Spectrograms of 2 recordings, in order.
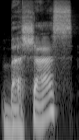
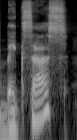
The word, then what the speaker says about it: Baixas: Le son écrit CH en français s'écrit en catalan X ou IX. Nous prononcerons donc Baixas et pas Bexas, Marquixanes et Sant Miquel de Cuixà.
